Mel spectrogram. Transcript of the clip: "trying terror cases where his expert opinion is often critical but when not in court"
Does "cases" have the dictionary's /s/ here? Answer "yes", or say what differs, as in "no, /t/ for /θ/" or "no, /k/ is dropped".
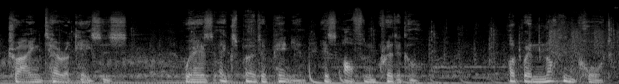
yes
